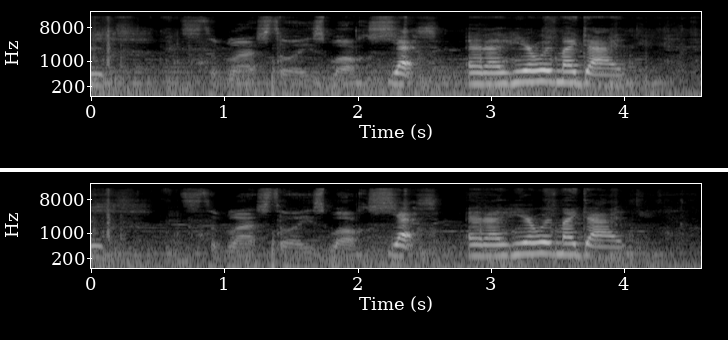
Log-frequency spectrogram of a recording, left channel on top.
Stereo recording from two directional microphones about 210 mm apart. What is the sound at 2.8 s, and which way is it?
A child's voice, 5° left (ahead or behind).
